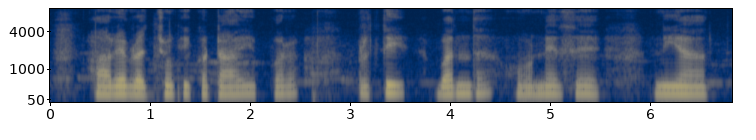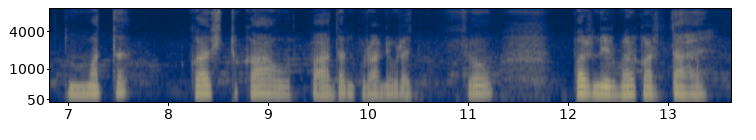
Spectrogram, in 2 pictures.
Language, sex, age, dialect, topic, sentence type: Hindi, female, 25-30, Awadhi Bundeli, agriculture, statement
